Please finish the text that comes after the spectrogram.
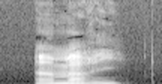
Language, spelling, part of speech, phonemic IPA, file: French, mari, noun, /ma.ʁi/, Fr-mari.ogg
- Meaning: 1. husband 2. cannabis, marijuana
